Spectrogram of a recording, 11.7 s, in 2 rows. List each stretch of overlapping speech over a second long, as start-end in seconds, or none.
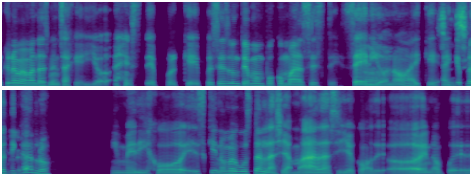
4.6-6.2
